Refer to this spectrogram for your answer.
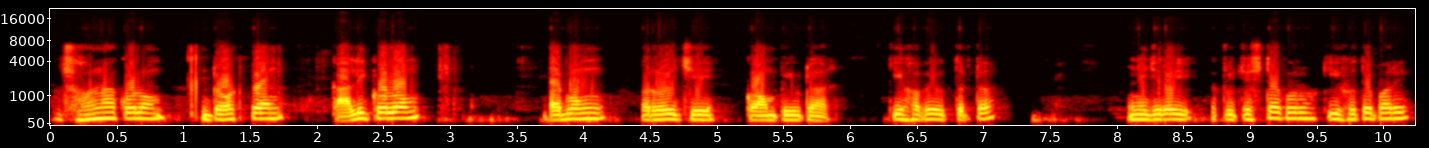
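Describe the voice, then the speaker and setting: A hoarse male teacher reads out exam questions and their options, then gives the answers. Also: a little high, fairly even intonation, a little slow, long pauses, mellow, dry recording. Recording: dull lo-fi mic.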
